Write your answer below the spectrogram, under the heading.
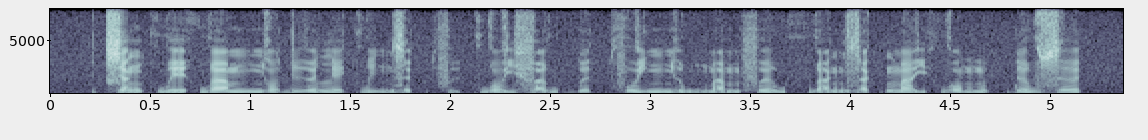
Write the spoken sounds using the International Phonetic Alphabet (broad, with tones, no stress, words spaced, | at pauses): t͡ɕa˧ŋkwe˧hwa˨˩m ɲɔ˧˩ɗɨ˧˩ə̯ le˧kwḭ˧˨ŋzə˨˩t̚ fɨ̰˧˥kwɔ˨˦jva̰˧˥w ɓə˦˥t̚fo˧jɲə˨˩w ma˨˩mfəː˧w hwa˨˩ŋ za˦˥k̚ma˨˦jhwɔ˨˩mə˦˥p̚ ɗə˧w zəː˦˥t̚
